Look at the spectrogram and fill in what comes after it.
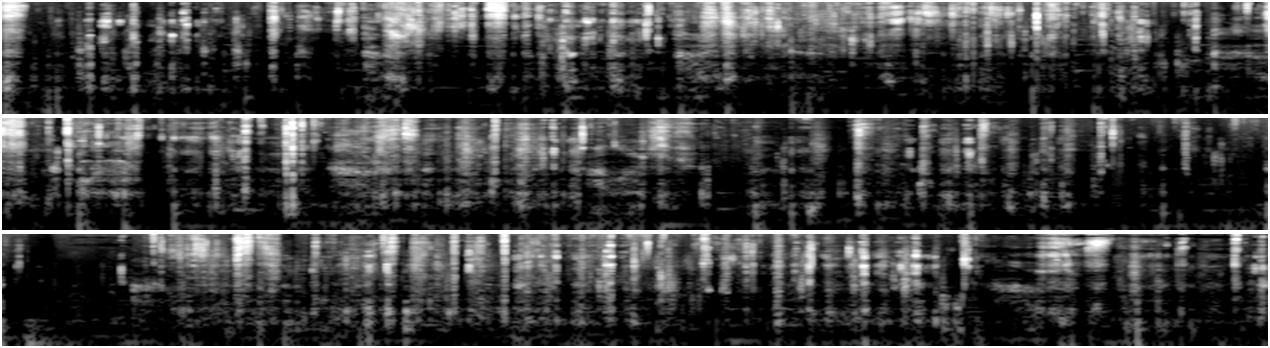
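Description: Close-miked eating: crunching bites and chewing of sauce-glazed fried chicken dipped in cheese sauce, with many irregular crackles and wet mouth sounds throughout.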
